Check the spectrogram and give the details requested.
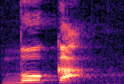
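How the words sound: It begins with a b sound.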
